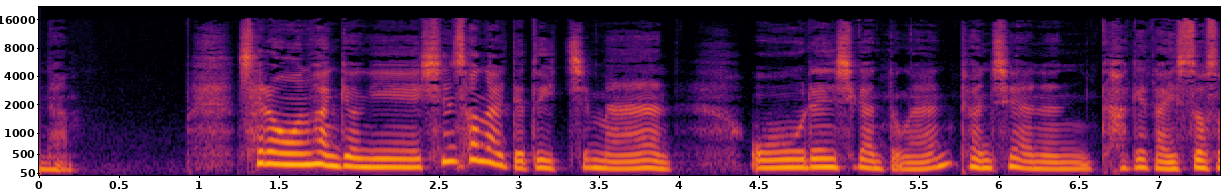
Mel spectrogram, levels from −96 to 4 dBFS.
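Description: No technical faults can be heard anywhere in the recording, and the signal stays steady and intact throughout.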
